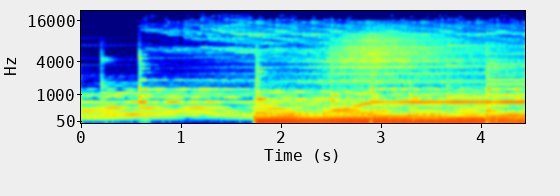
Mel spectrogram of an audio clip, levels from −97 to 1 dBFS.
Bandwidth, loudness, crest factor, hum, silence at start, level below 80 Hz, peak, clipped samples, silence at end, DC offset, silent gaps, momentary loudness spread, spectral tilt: 15.5 kHz; -20 LUFS; 12 dB; none; 0 s; -20 dBFS; -6 dBFS; under 0.1%; 0 s; under 0.1%; none; 12 LU; -5.5 dB/octave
